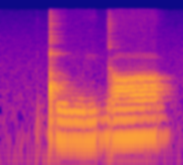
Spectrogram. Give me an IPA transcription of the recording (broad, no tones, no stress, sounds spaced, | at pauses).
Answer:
ǃ u m i ɡ ɑː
